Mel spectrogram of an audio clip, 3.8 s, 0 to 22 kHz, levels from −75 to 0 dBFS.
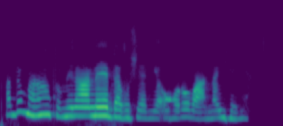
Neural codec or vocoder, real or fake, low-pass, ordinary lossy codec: autoencoder, 48 kHz, 32 numbers a frame, DAC-VAE, trained on Japanese speech; fake; 14.4 kHz; AAC, 64 kbps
